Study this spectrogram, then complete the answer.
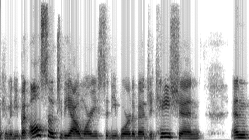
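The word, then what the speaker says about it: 青森: Yeah, Aomori.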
